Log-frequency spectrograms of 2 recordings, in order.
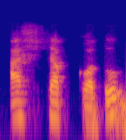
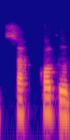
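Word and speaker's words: الشقة: Jadi bacanya itu dimasukkan tanwin dulu fi ayyi daurin asyaqqatu gitu ya. Dan jangan lupa di situ kan ada alif lam ya kan. Dibaca alifnya bukan fi ayyi daurin saqqatu tapi baca juga alif lam asyaqqatu seperti itu ya.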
